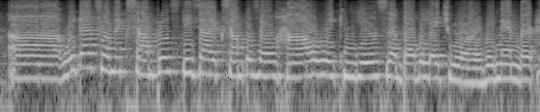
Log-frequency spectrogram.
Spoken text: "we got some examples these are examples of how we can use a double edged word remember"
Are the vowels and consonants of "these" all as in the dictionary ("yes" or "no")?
yes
